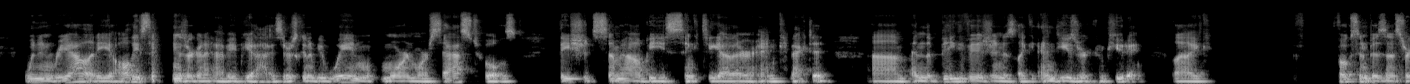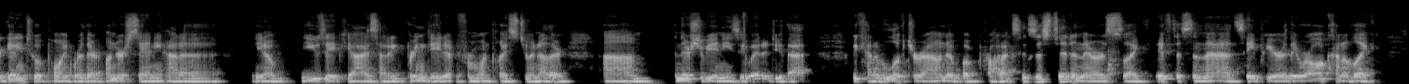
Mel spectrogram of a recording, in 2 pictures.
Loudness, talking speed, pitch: -20 LUFS, 215 wpm, 130 Hz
